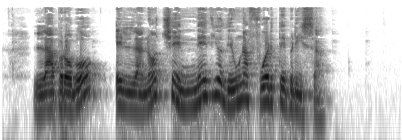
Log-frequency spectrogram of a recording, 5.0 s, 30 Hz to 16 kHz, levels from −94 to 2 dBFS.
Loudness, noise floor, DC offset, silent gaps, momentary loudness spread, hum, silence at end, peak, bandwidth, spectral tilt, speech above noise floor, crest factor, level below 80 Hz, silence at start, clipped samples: -15 LUFS; -75 dBFS; under 0.1%; none; 8 LU; none; 0.95 s; 0 dBFS; 11.5 kHz; -5 dB/octave; 61 dB; 16 dB; -52 dBFS; 0.45 s; under 0.1%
